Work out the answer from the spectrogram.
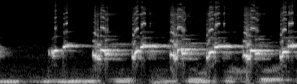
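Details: Yellow-vented bulbul singing fast ropel song meant to prompt other bulbuls to sing: quick, liquid, chirpy phrases repeated about every third of a second, each a rising then falling slur, over a faint low hum.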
